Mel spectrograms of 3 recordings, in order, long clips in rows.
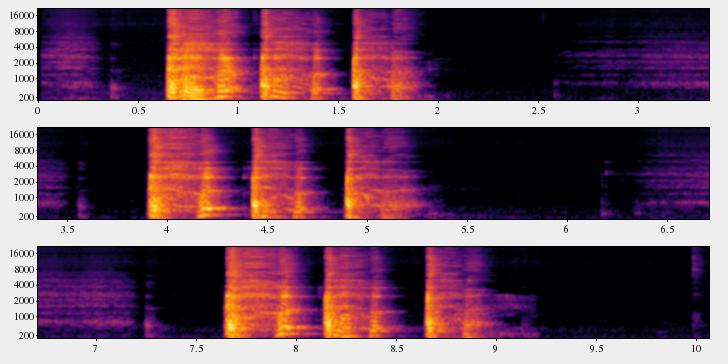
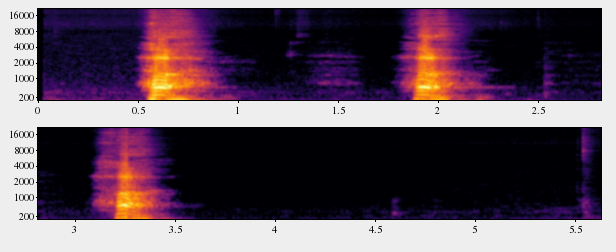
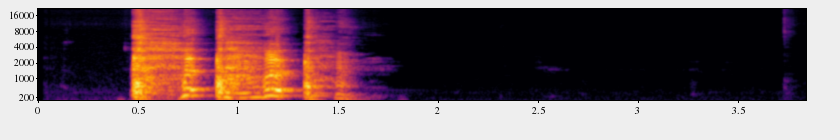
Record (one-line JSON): {"three_cough_length": "10.1 s", "three_cough_amplitude": 32768, "three_cough_signal_mean_std_ratio": 0.3, "exhalation_length": "5.6 s", "exhalation_amplitude": 32768, "exhalation_signal_mean_std_ratio": 0.23, "cough_length": "3.8 s", "cough_amplitude": 32768, "cough_signal_mean_std_ratio": 0.33, "survey_phase": "beta (2021-08-13 to 2022-03-07)", "age": "65+", "gender": "Male", "wearing_mask": "No", "symptom_none": true, "smoker_status": "Never smoked", "respiratory_condition_asthma": false, "respiratory_condition_other": false, "recruitment_source": "REACT", "submission_delay": "1 day", "covid_test_result": "Negative", "covid_test_method": "RT-qPCR", "influenza_a_test_result": "Negative", "influenza_b_test_result": "Negative"}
